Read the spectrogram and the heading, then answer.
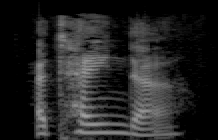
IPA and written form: əˈteɪndə (attainder)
